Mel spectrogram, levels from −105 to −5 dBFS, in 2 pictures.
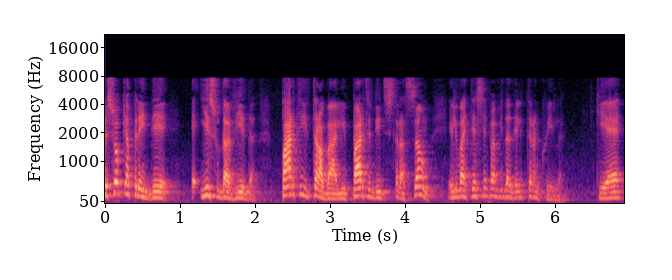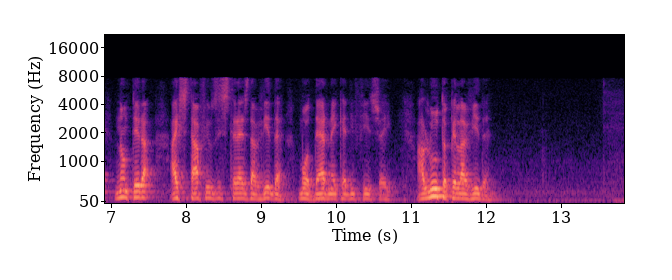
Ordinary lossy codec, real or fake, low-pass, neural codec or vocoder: none; real; none; none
